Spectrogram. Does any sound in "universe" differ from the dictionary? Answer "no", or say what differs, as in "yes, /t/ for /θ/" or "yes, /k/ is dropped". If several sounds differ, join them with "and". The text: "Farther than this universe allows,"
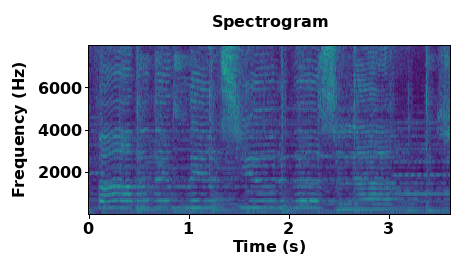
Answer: no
